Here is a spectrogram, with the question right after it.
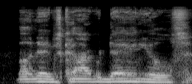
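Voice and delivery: put-on rugged rural country accent. A character introduces themself by name, in a country accent. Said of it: "Why do I have a country accent".

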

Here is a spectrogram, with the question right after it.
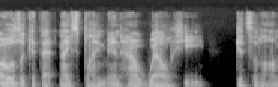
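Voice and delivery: ordinary delivery

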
